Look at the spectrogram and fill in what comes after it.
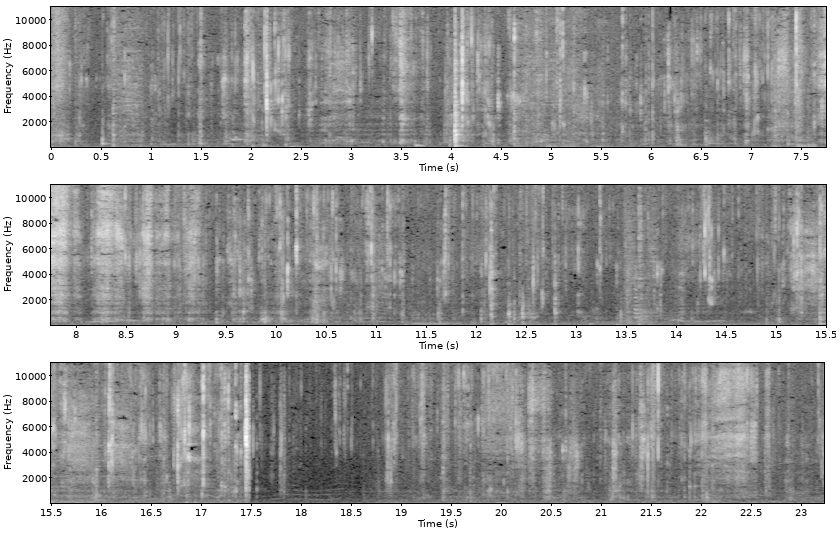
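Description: Close-up chewing and crunching of fried chicken and noodles, with sharp clicks and scrapes of chopsticks against a metal baking tray.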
